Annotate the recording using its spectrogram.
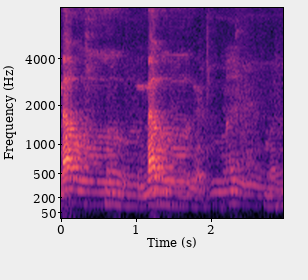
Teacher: Padahal ghain itu huruf rokhawah, suaranya berjalan, enggak berhenti.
